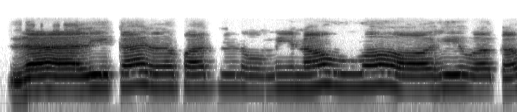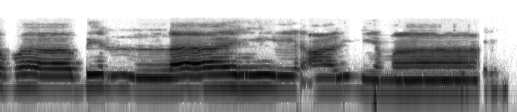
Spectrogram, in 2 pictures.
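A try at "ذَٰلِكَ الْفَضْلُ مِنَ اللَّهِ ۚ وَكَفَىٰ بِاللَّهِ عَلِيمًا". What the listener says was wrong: Ikut panjang lagi hi-nya, Pak. Malah ikut panjang lagi hi-nya.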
